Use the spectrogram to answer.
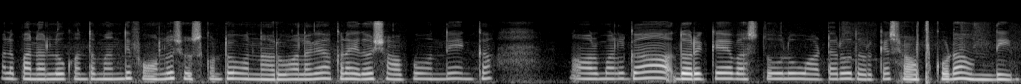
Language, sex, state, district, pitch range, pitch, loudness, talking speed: Telugu, female, Andhra Pradesh, Visakhapatnam, 245-260 Hz, 255 Hz, -18 LUFS, 130 wpm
